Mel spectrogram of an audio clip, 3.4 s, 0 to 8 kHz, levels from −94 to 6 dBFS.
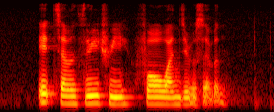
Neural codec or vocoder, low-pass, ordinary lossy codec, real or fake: none; 7.2 kHz; none; real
